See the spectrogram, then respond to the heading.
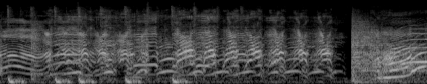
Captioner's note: laughs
